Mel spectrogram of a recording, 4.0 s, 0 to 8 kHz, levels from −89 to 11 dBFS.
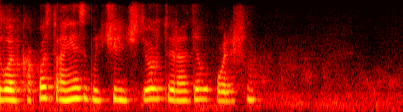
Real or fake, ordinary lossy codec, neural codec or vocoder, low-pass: fake; Opus, 16 kbps; codec, 16 kHz, 1 kbps, X-Codec, HuBERT features, trained on LibriSpeech; 7.2 kHz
